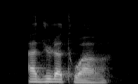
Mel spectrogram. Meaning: adulatory
- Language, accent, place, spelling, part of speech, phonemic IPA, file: French, France, Lyon, adulatoire, adjective, /a.dy.la.twaʁ/, LL-Q150 (fra)-adulatoire.wav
